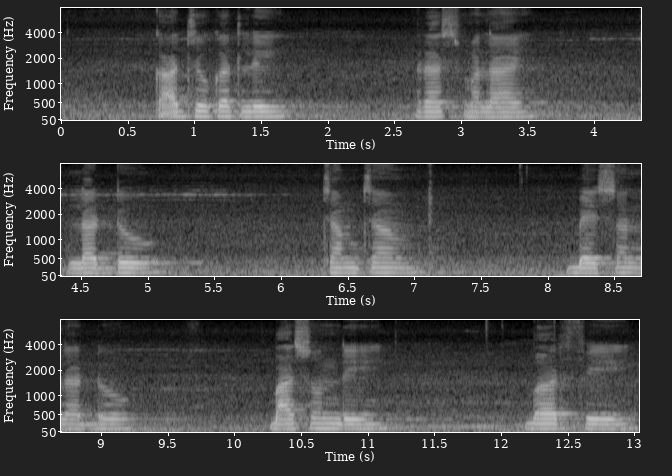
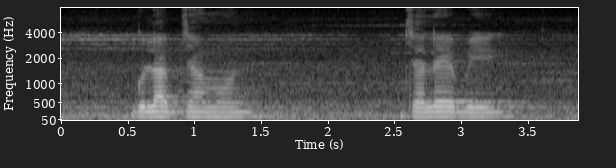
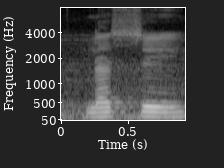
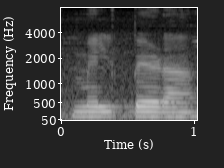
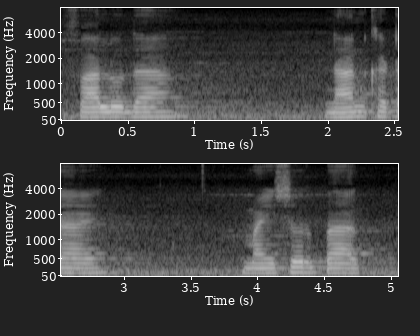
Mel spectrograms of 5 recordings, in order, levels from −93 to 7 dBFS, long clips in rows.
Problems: constant background noise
